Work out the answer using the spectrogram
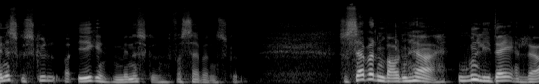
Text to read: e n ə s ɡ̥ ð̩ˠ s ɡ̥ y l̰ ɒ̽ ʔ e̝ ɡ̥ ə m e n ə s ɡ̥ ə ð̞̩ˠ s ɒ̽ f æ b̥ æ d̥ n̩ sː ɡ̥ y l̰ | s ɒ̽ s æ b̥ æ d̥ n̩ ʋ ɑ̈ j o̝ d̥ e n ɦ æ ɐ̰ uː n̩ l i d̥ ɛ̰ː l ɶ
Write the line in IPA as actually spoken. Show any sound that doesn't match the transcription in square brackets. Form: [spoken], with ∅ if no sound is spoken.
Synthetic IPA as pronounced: e n ə s ɡ̥ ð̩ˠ s ɡ̥ y l̰ ɒ̽ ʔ e̝ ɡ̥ ə m e n ə s ɡ̥ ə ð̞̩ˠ [f] ɒ̽ [s] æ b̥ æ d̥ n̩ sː ɡ̥ y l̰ | s ɒ̽ s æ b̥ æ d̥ n̩ ʋ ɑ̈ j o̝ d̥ e n ɦ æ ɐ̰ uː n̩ l i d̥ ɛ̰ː l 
